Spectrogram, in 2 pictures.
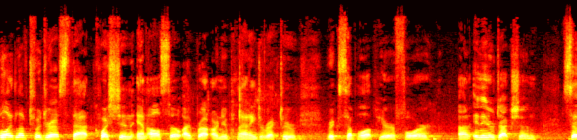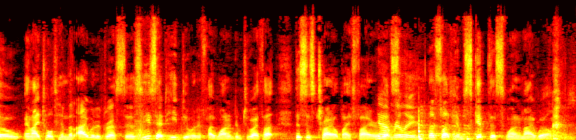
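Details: Adult speaker; normal speech.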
